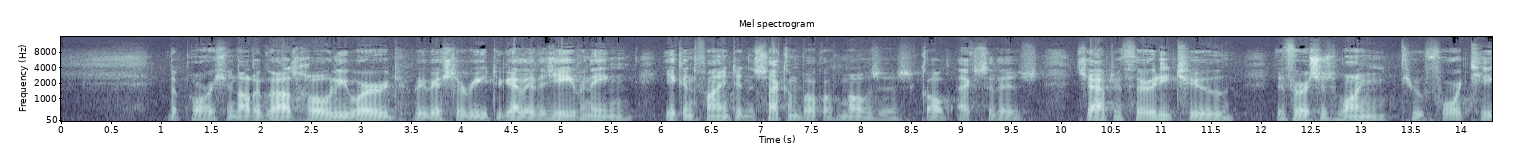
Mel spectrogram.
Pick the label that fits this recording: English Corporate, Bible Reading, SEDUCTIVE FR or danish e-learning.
Bible Reading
